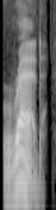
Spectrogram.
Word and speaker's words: read: Notice read in the past tense is spelled the same, but it sounds like read. Many beginners forget that.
